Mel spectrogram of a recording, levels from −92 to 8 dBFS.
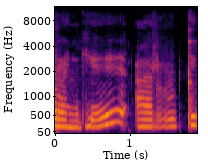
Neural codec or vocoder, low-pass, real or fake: vocoder, 44.1 kHz, 128 mel bands every 256 samples, BigVGAN v2; 10.8 kHz; fake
